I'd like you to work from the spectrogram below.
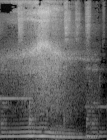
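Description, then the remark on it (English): A voice imitates an ordinary car engine with a steady, buzzing hum that swells in the middle and drops slightly in pitch near the end, fairly loud, with no talking. “How about a normal car?”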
